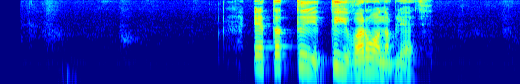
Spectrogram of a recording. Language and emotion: Russian, angry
